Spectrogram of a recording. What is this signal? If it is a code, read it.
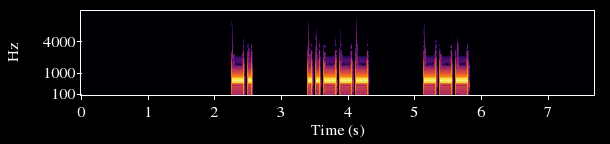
Morse code, heard as a keyed tone, about 20 wpm, spaced as for 8 wpm, 700 Hz. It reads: N2O
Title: 081 Lesson 14e - Number 2 - Three Characters 20wpm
